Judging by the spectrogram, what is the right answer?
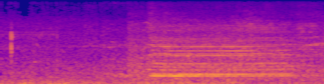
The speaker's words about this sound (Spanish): Precaución al movimiento del tren al cambio de vía.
